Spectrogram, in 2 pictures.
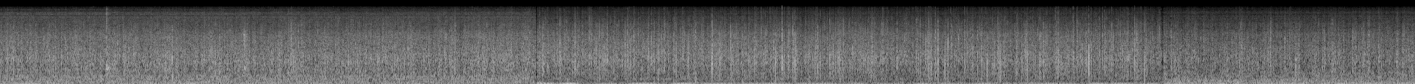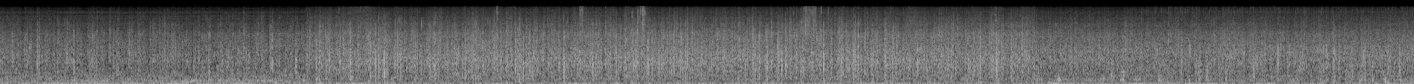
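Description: Heavy rain falling steadily on a surface, with the odd louder single drop. Its tone shifts abruptly a few times.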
